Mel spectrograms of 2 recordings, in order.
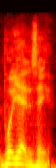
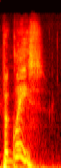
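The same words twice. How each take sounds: First: The name has an Italian pronunciation. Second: The name has an American pronunciation. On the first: This is how it is said in Italy. "if you're in Italy, you you would pronounce it Pugliese there" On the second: This is how it is said here. "but here's Pugliese"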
